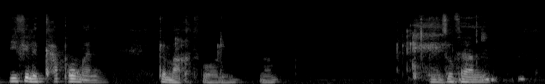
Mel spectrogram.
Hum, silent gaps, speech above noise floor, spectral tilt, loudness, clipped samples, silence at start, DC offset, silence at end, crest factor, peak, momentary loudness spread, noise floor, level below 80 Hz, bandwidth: none; none; 39 dB; -6 dB/octave; -32 LUFS; under 0.1%; 0.1 s; under 0.1%; 0.2 s; 22 dB; -12 dBFS; 20 LU; -71 dBFS; -64 dBFS; 12 kHz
